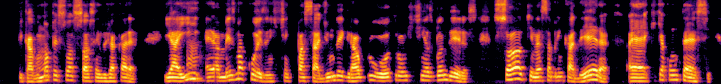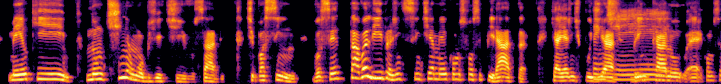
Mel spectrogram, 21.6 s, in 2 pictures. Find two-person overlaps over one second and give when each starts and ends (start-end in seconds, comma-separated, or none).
19.7-20.9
